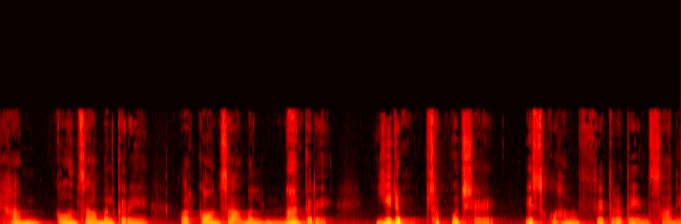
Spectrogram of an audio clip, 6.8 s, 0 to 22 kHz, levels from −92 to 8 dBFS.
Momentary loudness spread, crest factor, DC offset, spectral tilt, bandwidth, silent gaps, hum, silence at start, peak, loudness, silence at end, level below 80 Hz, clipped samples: 10 LU; 20 dB; under 0.1%; -7 dB/octave; 11.5 kHz; none; none; 0 s; -14 dBFS; -35 LUFS; 0 s; -58 dBFS; under 0.1%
